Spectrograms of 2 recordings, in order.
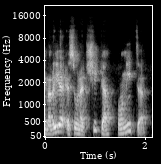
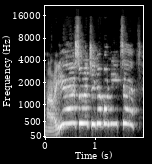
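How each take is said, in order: First: It is said as a plain statement. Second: It is said as a question throughout.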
